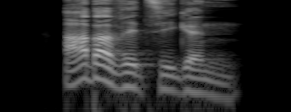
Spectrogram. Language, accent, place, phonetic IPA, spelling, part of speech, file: German, Germany, Berlin, [ˈaːbɐˌvɪt͡sɪɡn̩], aberwitzigen, adjective, De-aberwitzigen.ogg
- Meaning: inflection of aberwitzig: 1. strong genitive masculine/neuter singular 2. weak/mixed genitive/dative all-gender singular 3. strong/weak/mixed accusative masculine singular 4. strong dative plural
